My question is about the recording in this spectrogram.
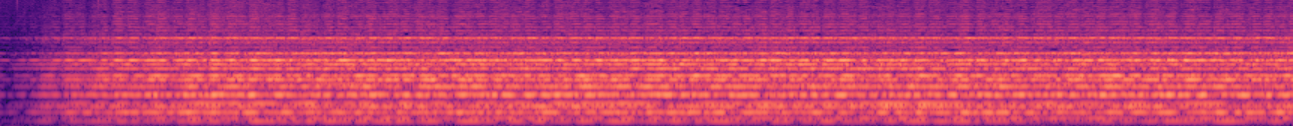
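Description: Native Instruments Straylight granular synthesizer playing a sustained ambient wash with reverb, layered up into a held chord of steady tones. It swells in over about the first second, then holds.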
